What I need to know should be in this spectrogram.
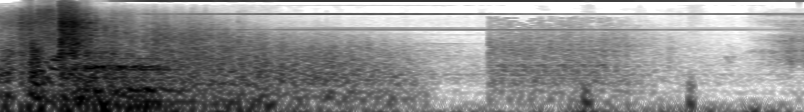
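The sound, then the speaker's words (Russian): A grenade, thrown before a door is opened and stormed, explodes: one loud, sharp blast followed by a long, deep rumbling decay, then fainter secondary crackles and thuds. No voices are heard. “Я кину гранату и открываю дверь.”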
